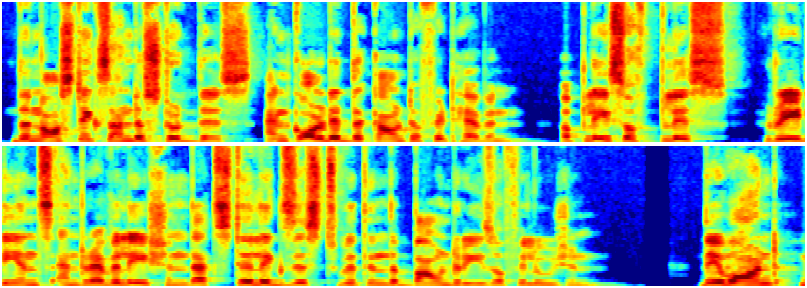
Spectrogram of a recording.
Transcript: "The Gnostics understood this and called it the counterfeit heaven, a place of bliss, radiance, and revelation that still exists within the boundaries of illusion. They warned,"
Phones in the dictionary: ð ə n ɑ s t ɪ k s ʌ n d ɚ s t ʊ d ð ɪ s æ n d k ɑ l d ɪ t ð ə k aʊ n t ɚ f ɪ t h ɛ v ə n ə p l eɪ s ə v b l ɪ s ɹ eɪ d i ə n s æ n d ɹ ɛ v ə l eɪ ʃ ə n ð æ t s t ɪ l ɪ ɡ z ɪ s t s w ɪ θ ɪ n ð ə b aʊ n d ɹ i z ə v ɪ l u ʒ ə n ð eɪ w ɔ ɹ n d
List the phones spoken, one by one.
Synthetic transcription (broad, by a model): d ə n ɑ s t ɪ k s ʌ n d ɚ s t ʊ d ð ɪ s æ n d k ɑ l d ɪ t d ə k aʊ n t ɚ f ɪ t h ɛ v ə n ə p l eɪ s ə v b l ɪ s ɹ eɪ d i ə n s æ n d ɹ ɛ v ə l eɪ ʃ ə n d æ t s t ɪ l ɪ ɡ z ɪ s t s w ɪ t ɪ n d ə b aʊ n d ɹ i z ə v ɪ l u ʒ ə n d eɪ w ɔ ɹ n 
